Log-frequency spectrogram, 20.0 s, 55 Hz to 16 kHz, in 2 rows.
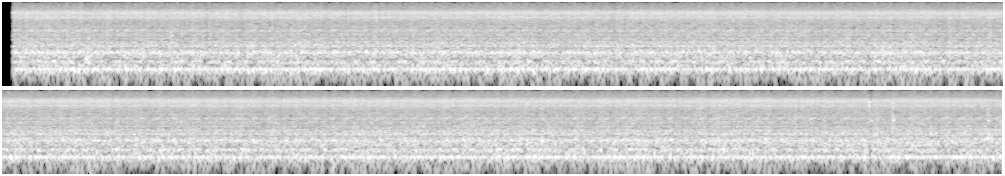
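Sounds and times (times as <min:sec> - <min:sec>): car engine idling: 0:00.1 - 0:20.0.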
